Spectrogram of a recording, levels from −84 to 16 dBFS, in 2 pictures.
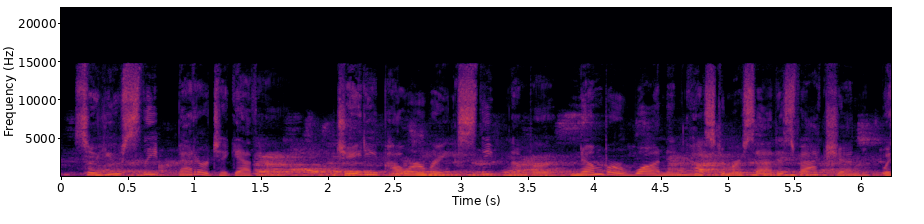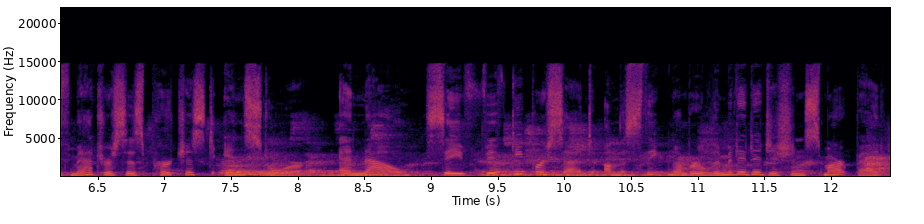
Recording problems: chatter from many people; loud; throughout; 3 dB below the speech

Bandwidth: 14.5 kHz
